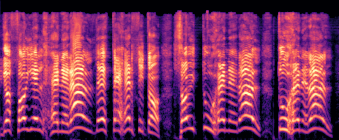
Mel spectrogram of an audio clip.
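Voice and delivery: high, loud, slow proclamation; furious general. Retold or imitated. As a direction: pound each word, high and loud. General asserting his rank.

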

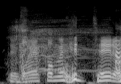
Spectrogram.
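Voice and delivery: stifled giggles. Real, not acted. Joking threat amid laughter.

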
